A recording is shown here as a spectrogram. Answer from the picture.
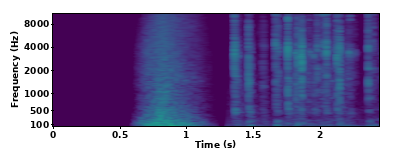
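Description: Intro sound effects for an animated title: a short loud hit about half a second in, then a rapid run of sharp clicks like typing, about ten a second.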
